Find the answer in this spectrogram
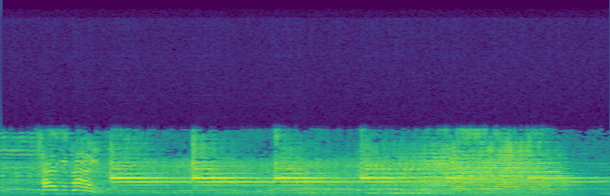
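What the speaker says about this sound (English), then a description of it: "Sound the bell." The Liberty Bell rings as a warning in a radio drama: about five loud, close strikes, each with a shimmering tone that lingers and overlaps the next over a low background hum.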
